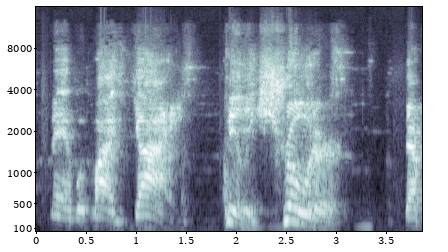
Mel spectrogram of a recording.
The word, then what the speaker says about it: Schroeder: 1st with the man with my guy billy schroeder that pronounced your last name right you did hello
